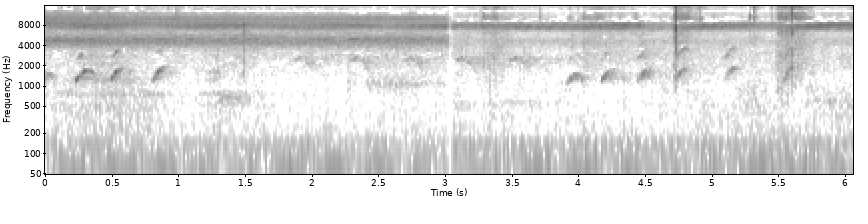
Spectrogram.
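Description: Faint bird chirping: a run of four short rising notes about three a second, then a second run of four about four seconds in, over a steady low background hum.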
